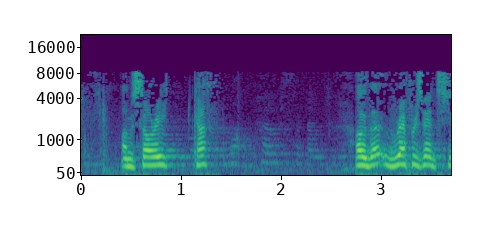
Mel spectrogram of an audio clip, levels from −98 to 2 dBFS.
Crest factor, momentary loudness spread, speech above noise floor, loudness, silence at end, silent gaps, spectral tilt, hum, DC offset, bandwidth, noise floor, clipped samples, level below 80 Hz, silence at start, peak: 18 dB; 9 LU; 35 dB; -23 LUFS; 0 s; none; -5.5 dB/octave; none; under 0.1%; 8.8 kHz; -56 dBFS; under 0.1%; -58 dBFS; 0.4 s; -6 dBFS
